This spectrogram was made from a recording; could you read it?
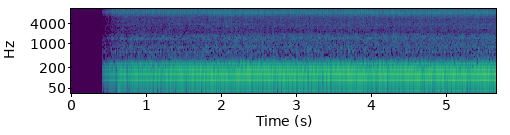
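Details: Jaguar 420 after replacing a valve shim/tappet bucket to fix a tappet knock: smooth even idle with steady low burble and no ticking; valvetrain quiet, tapping gone.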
